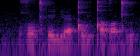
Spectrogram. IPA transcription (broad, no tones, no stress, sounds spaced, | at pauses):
zˤ u ǁʰ e lʲ æ ǃ o ɾʲ ɯ ǃ e dˤ ɑ ɡ͡ǁ ɯ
